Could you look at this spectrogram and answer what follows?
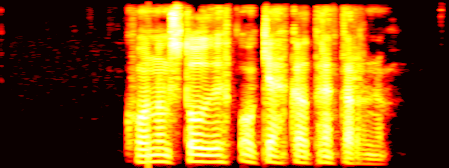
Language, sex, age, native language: Icelandic, male, 60-69, Icelandic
